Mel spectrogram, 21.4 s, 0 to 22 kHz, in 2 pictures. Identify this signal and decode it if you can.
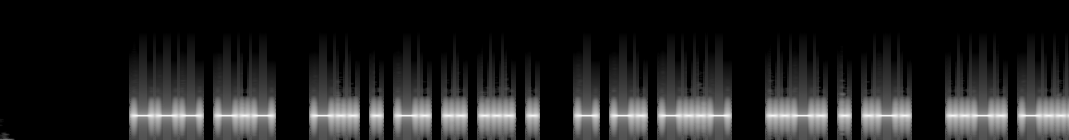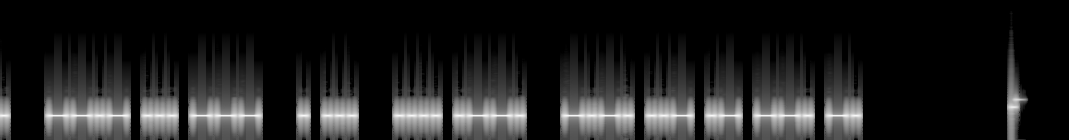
Morse code, heard as a keyed tone, about 20 wpm, 700 Hz. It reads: OK DENISE TNX FER FB QSO ES HP CUAGN
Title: Practice QSO - Exchange 4 - Ending - 20wpm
